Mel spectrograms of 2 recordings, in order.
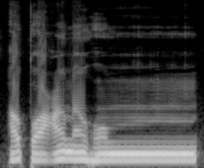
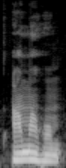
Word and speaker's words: أطعمهم: আল্লাযী আত'আমাহুম, অনেকে বলি আমাহুম, আত বললে এখানে তর উচ্চারণ হলো না, আমা বললে এখানে আইনের উচ্চারণ হলো না।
